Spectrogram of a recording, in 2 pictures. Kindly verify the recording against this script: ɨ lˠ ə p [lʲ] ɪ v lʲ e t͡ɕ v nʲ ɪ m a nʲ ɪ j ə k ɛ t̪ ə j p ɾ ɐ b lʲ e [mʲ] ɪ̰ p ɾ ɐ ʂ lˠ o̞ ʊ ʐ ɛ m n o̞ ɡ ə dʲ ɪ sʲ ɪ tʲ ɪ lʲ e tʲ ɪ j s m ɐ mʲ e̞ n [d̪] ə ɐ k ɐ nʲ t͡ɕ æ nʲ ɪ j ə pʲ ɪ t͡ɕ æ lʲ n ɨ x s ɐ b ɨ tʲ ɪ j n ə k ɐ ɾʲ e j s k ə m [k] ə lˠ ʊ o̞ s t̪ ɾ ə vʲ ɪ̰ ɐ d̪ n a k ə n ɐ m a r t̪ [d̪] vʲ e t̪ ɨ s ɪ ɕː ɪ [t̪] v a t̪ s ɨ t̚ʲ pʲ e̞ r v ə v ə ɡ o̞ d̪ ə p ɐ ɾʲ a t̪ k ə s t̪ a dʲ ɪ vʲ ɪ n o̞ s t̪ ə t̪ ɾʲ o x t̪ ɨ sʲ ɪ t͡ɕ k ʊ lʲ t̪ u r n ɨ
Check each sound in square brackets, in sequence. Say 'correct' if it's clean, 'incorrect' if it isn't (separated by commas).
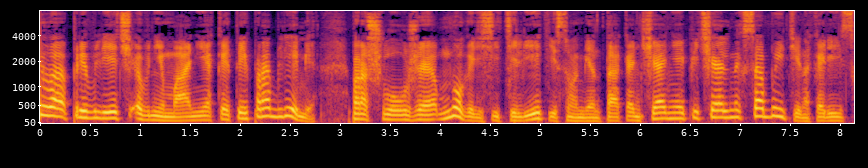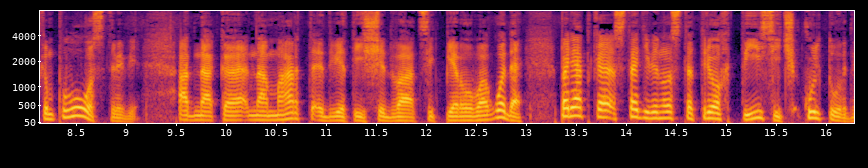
incorrect, correct, incorrect, incorrect, correct, incorrect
